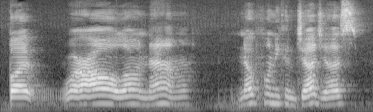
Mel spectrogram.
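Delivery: seductive sink voice. Acted.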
